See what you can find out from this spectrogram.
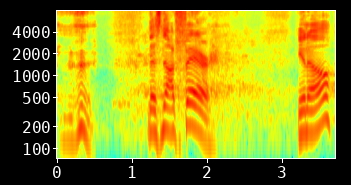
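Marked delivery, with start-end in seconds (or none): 0.0-2.1 half-laughing "That's not fair." at normal pitch; a preacher still grumbling decades later; wry grumble. Real, not acted. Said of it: "I'm kinda going".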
